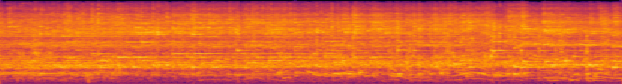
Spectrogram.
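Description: Many large bells worn by a procession of sheepskin-clad carnival mummers clang continuously as the mummers walk.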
